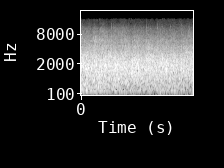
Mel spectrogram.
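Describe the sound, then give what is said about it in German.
Congregation applause during a church service, a faint, even hiss of many hands clapping together, steady from start to finish with no voices or distinct single claps standing out. “Komm, wir geben Gott schon mal vorab einen Applaus, weil sie so gut ist, weil er so ist.”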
